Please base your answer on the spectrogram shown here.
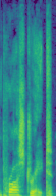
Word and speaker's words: prostrate: Laying prostrate. Okay. Not to be confused. Thanks for pronouncing the R.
